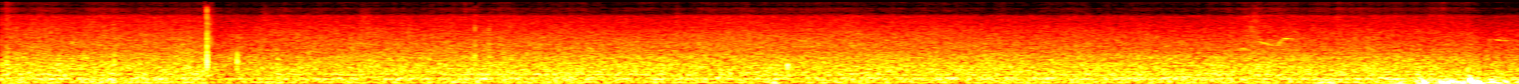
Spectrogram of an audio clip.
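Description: Swarm of honeybees being captured into a box, producing a steady dense buzzing drone with breezy outdoor noise, continuous and fairly even throughout, with a brief tap near the start and a louder bump at the end.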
